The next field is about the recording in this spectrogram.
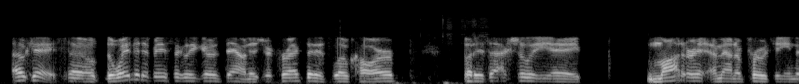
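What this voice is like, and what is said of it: Sick, under-the-weather voice. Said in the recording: “I apologize for my voice. I'm a little under the weather”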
